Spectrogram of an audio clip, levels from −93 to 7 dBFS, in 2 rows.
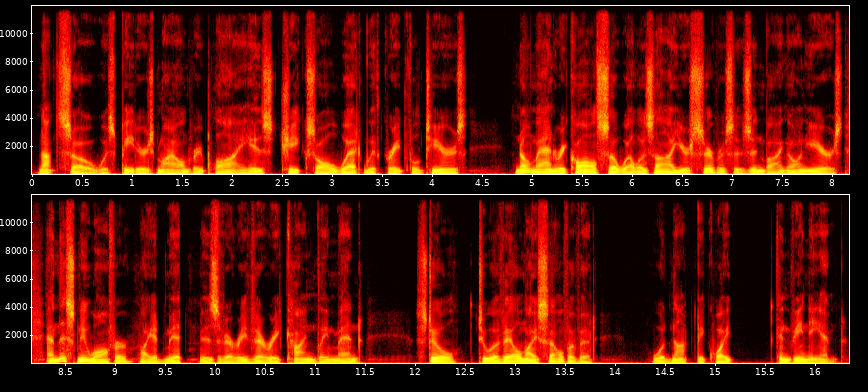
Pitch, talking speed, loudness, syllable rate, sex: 95 Hz, 175 wpm, -19 LUFS, 4.8 syllables/s, male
